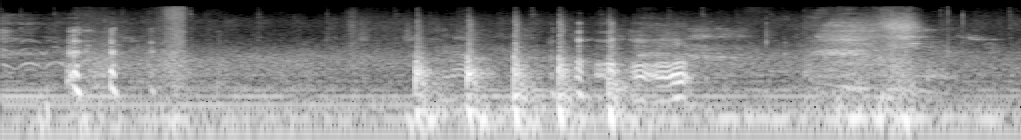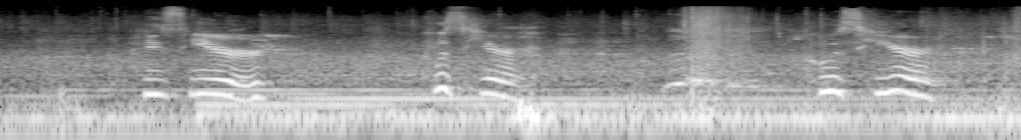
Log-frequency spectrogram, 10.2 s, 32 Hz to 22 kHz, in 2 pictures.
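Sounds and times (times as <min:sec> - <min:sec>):
low hum: 0:00.0 - 0:10.1
sharp knocking on a door: 0:02.0 - 0:03.3
speech: 0:05.8 - 0:06.6, 0:07.2 - 0:07.8, 0:08.4 - 0:09.9.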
